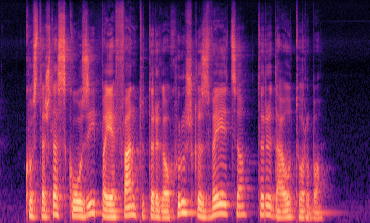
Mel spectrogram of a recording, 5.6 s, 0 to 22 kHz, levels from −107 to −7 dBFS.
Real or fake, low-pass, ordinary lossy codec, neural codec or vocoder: real; none; none; none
